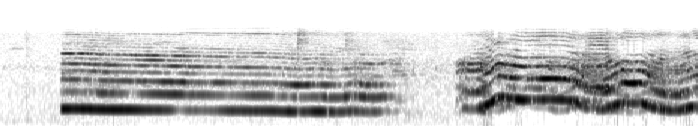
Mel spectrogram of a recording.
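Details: A female Siberian Husky "sings" as her owner encourages her, giving a long, steady howl, then breaking into wavering, yodelling howls.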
